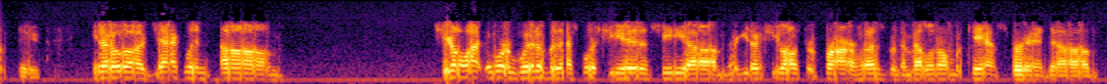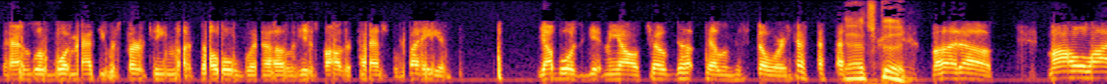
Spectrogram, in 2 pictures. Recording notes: by phone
